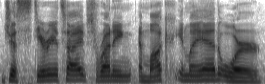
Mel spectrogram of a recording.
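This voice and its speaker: A male game streamer talks in a smooth, slightly high voice. He takes his time as he chats casually with his viewers, blunt and joking, with swearing mixed in. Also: fairly even intonation, slow pace. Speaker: game livestreamer. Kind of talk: casual livestream chat while gaming.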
